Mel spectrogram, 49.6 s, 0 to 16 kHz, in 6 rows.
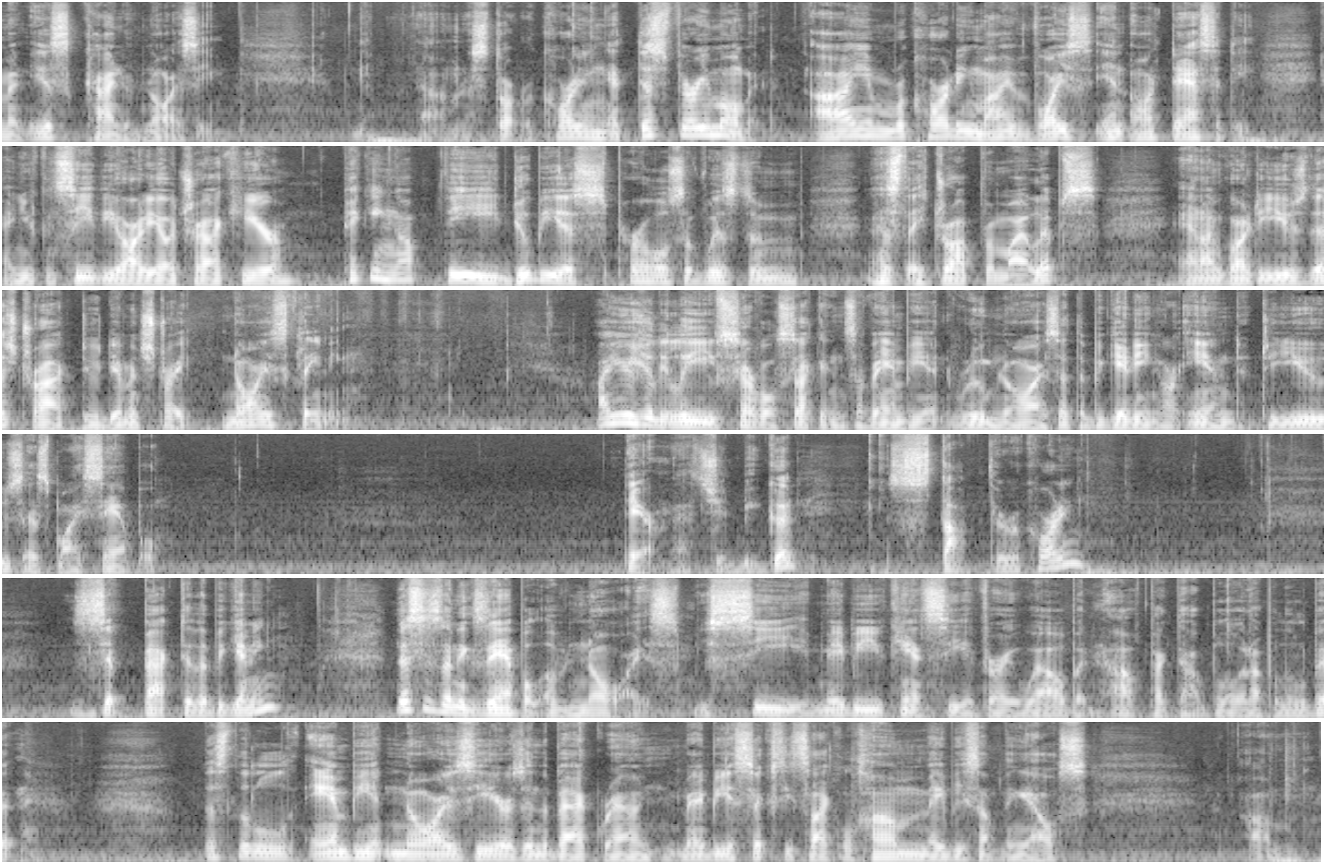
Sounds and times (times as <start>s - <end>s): Speech: 0.0s - 1.4s, 2.2s - 18.8s, 20.2s - 25.8s, 28.7s - 31.7s, 33.5s - 34.9s, 35.5s - 41.6s, 42.6s - 48.2s, 49.0s - 49.5s.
